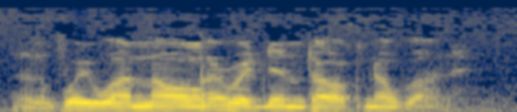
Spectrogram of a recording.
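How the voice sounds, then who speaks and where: A man talks with an American accent. Noticeable background noise sits behind him. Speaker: retired union leader. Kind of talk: oral history interview. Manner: halting.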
